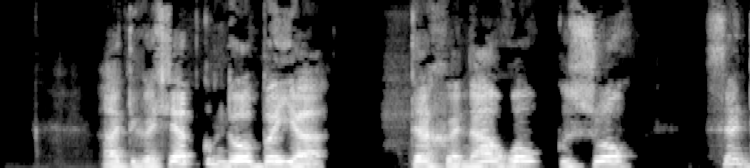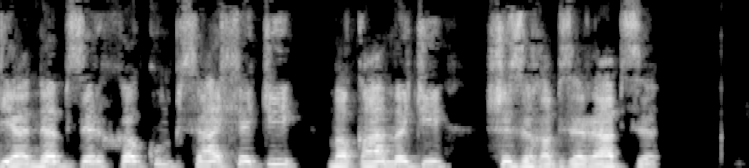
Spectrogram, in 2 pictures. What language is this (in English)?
Kabardian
